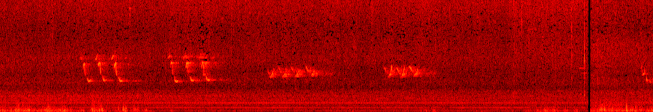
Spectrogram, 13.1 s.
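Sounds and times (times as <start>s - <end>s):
faint steady hum: 0.0s - 13.0s
songbird chirping and trilling: 1.6s - 2.7s, 3.3s - 4.7s, 5.3s - 6.9s, 7.6s - 8.8s, 12.8s - 13.0s.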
